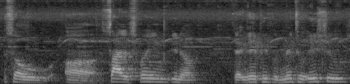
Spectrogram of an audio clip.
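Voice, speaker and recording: A man talking in a rambling, halting way, full of fillers and restarts, in a casual monologue recorded outdoors. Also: mid-range voice, mellow, echoey room, faint music behind, rough recording.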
